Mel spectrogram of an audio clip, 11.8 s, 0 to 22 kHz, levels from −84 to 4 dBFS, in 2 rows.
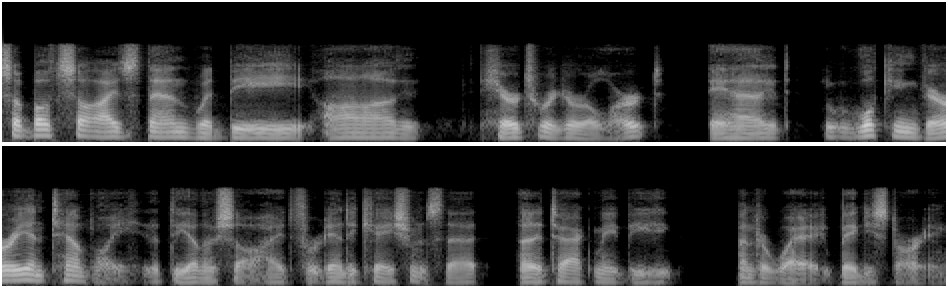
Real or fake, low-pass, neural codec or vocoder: fake; 7.2 kHz; codec, 16 kHz, 0.5 kbps, FunCodec, trained on LibriTTS, 25 frames a second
